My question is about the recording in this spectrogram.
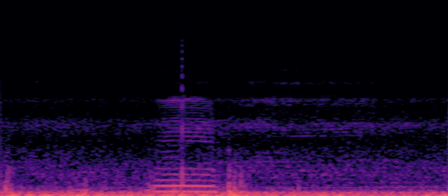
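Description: A man's held hesitation hum, one steady low 'mmm' lasting under a second about a second and a half in, over a constant low electrical hum from the recording.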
